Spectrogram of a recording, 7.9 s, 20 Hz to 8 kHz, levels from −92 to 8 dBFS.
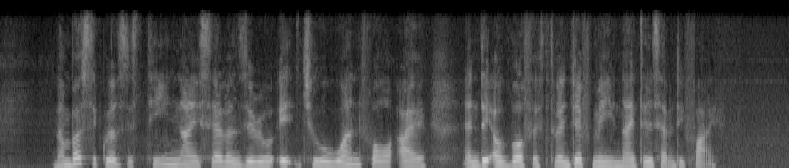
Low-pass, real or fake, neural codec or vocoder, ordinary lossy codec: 7.2 kHz; fake; codec, 16 kHz in and 24 kHz out, 0.6 kbps, FocalCodec, streaming, 2048 codes; none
